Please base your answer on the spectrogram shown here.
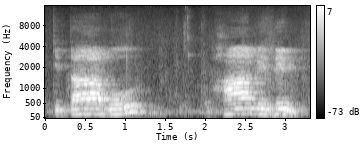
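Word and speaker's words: كتاب حميد: Kitabu Hamidin. If you stop, you will say Kitabu Hamid.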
